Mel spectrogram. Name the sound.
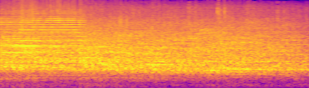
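audience applause and cheering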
